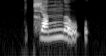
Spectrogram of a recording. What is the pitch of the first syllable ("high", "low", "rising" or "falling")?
rising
